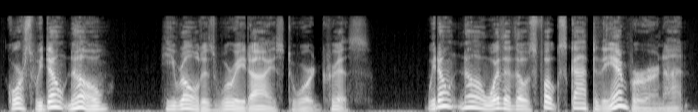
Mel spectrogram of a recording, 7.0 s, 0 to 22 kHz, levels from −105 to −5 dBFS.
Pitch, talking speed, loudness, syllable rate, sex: 130 Hz, 200 wpm, -18 LUFS, 5.4 syllables/s, male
